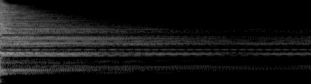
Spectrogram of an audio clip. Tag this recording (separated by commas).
Music, Cymbal, Hi-hat, Musical instrument, Percussion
